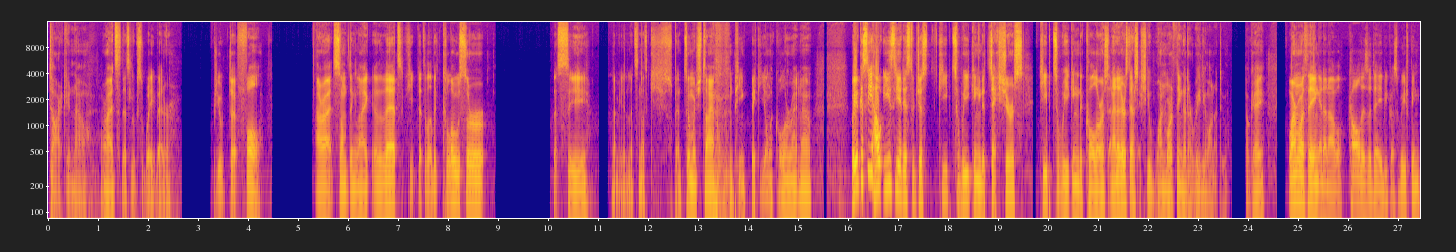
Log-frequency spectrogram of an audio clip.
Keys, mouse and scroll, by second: 16.9 shift+middle click, 18.4 click, 21.8 shift+middle click, 24.1 middle click, 24.7 click, 27.2 click.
